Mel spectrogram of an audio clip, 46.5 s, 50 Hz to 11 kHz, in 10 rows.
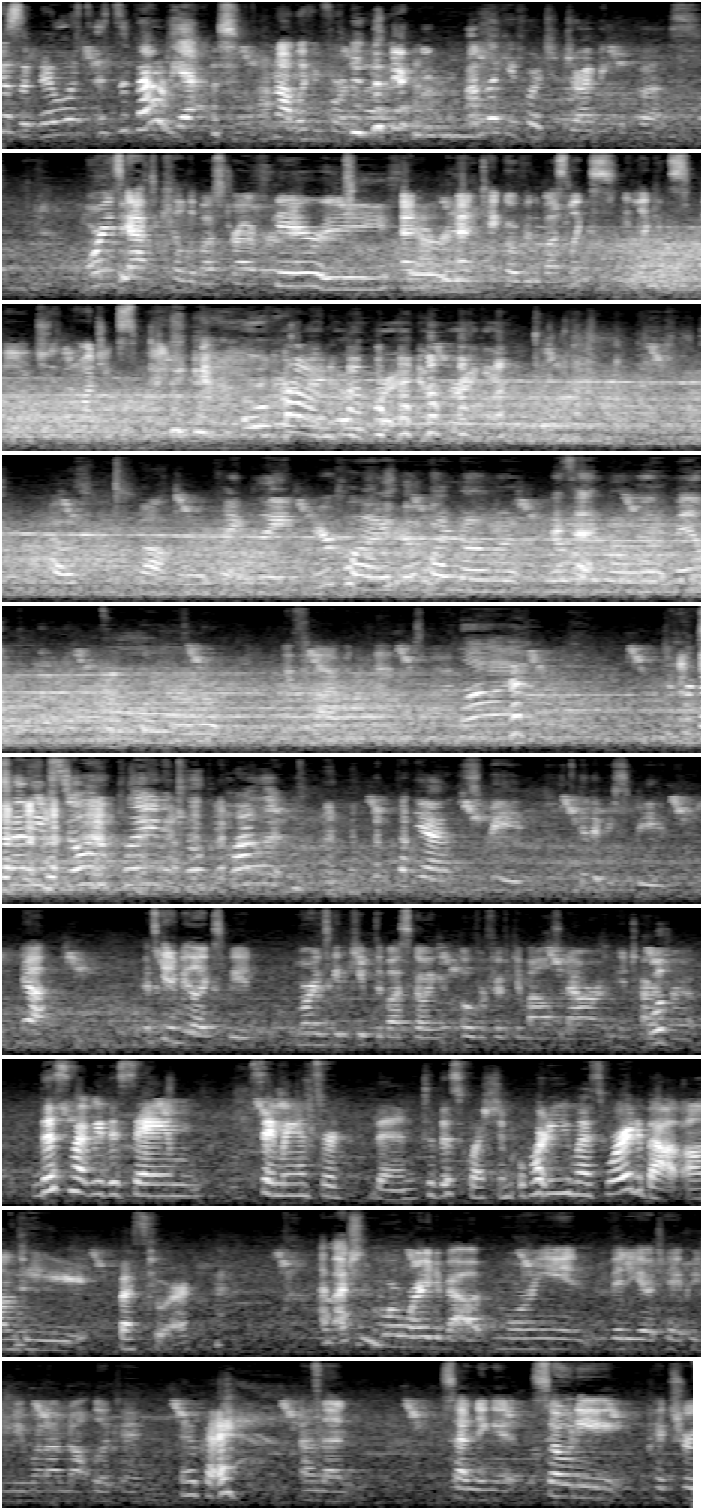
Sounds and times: Speech: 0.0 - 4.6, 5.2 - 13.2, 14.3 - 22.3, 23.0 - 28.3, 28.9 - 38.6, 39.4 - 44.3.

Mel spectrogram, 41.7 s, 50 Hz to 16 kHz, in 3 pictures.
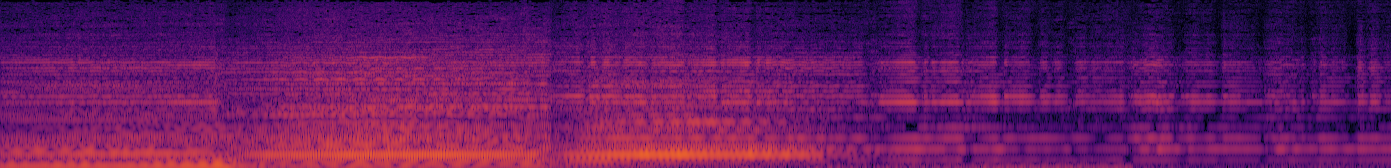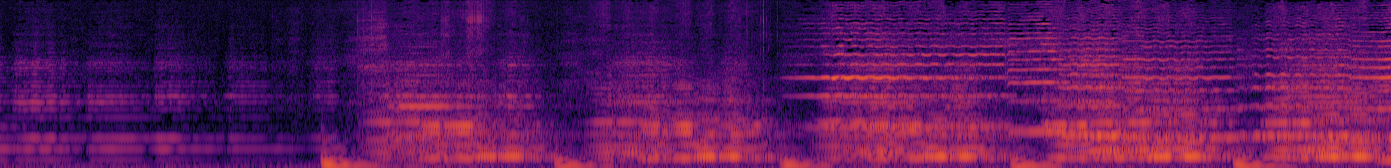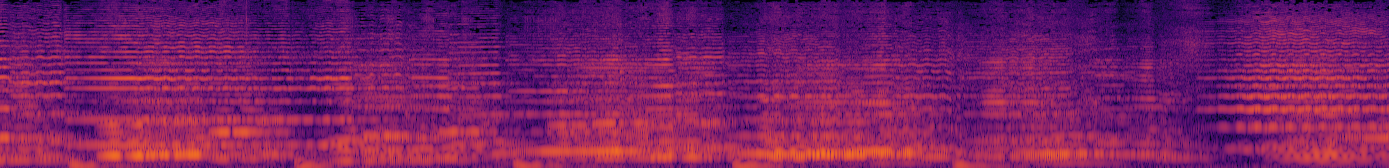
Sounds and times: Cello: 0.0 - 41.7.

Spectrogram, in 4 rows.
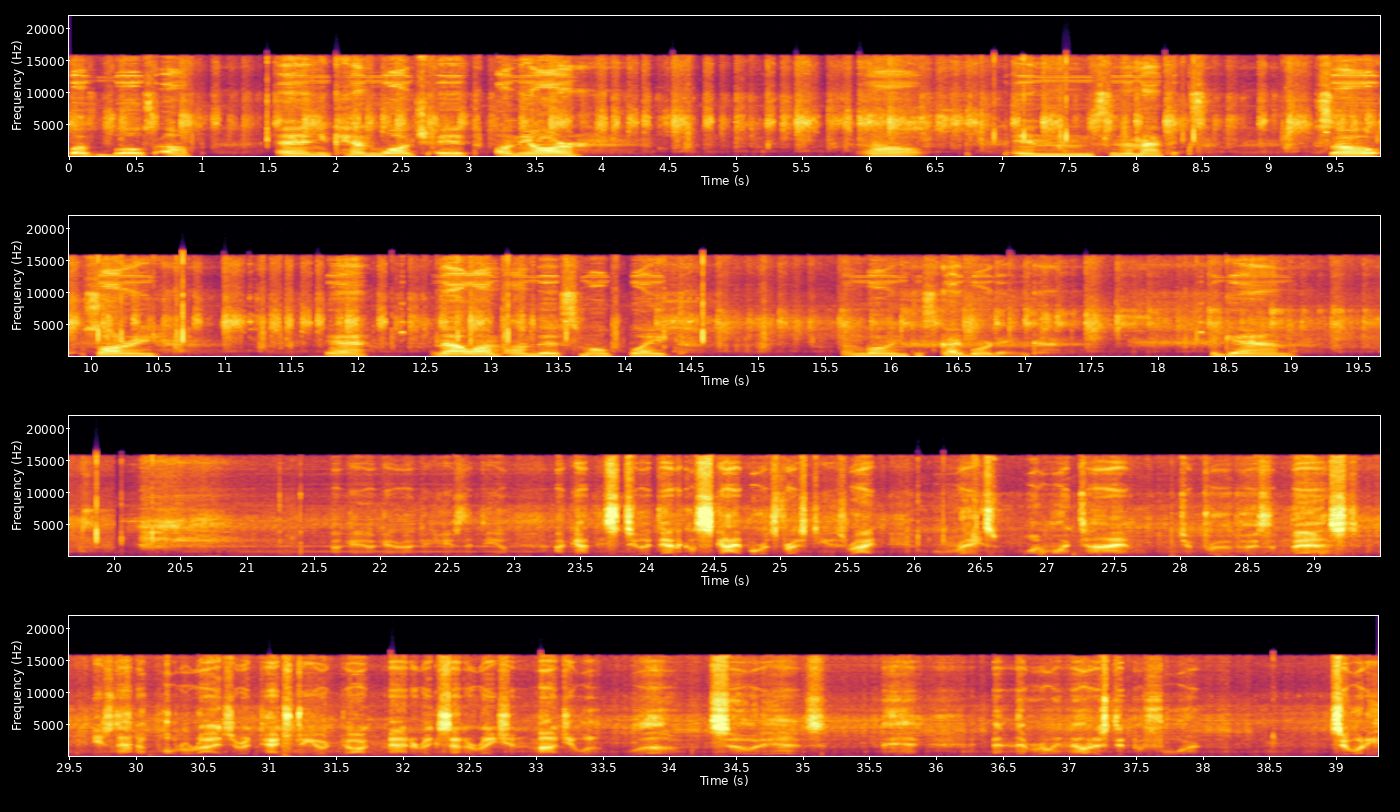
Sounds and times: Music: 0.0 - 39.3.

